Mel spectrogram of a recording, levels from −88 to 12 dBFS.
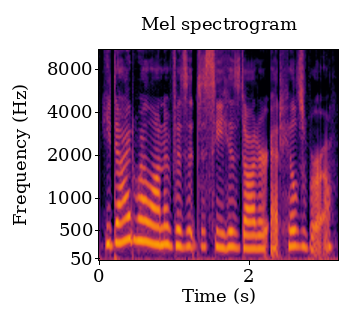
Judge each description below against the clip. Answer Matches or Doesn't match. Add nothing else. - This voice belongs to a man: Doesn't match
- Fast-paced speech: Matches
